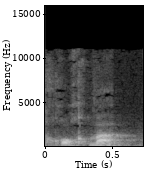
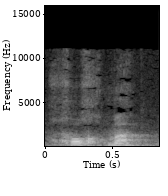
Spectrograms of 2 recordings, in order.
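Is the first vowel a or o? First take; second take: o; o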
